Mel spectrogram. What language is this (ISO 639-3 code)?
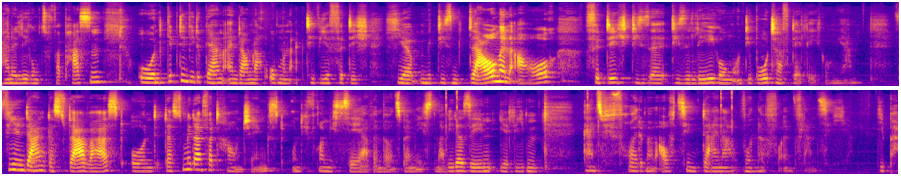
deu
